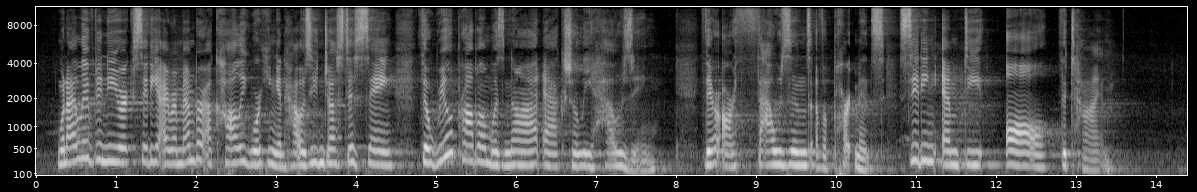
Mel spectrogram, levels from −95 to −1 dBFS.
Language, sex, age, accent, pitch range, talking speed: English, female, 40-59, American, 185-245 Hz, 140 wpm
